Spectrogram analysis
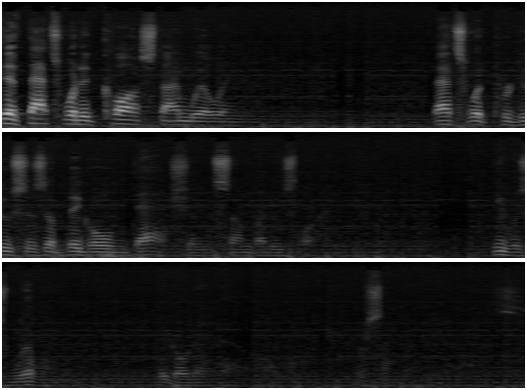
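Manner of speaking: from spoken plea down to very soft; fading to a hush. Acted. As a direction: let the surrender trail away.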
